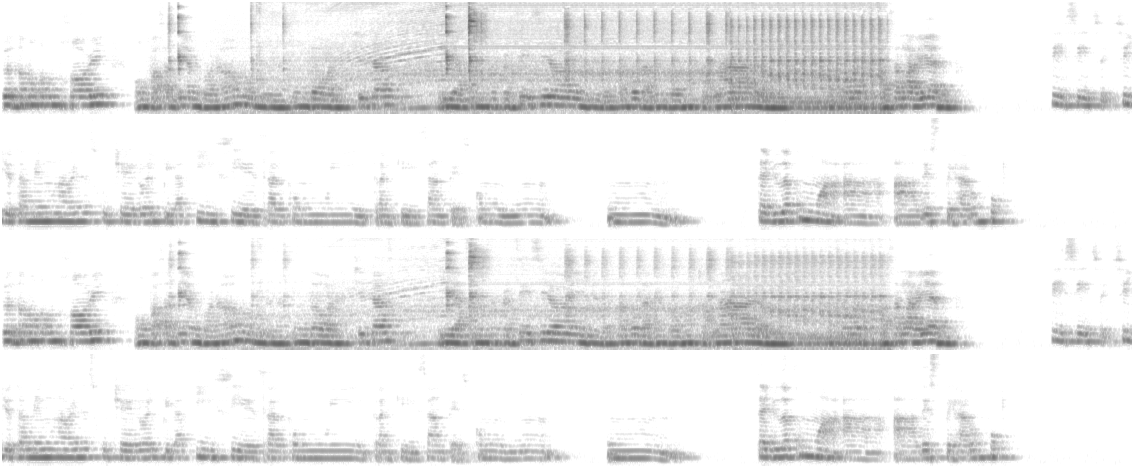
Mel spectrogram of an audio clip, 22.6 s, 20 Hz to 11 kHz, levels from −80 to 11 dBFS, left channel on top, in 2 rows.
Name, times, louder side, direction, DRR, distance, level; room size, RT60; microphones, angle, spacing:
voice 1, 0.0-4.0 4.3-9.6, equal, ahead, 0.9 m, -34 dB
sound 1, 1.5-8.9, left 7 dB, 55° left, 0.4 m, -38 dB
voice 2, 10.5-16.9 17.3-18.2 18.8-21.3, left 1 dB, 60° right, 0.8 m, -42 dB
3.6 x 2.3 x 2.3 m
head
